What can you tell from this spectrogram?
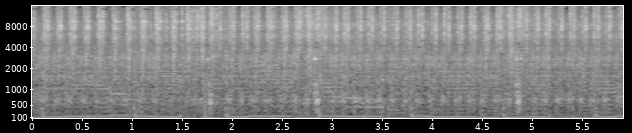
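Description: Vintage stationary engine running, a fast, even mechanical clatter of about eight ticks a second.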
